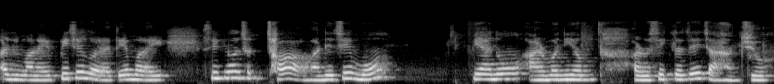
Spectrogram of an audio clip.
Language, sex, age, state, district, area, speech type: Nepali, female, 30-45, West Bengal, Darjeeling, rural, spontaneous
